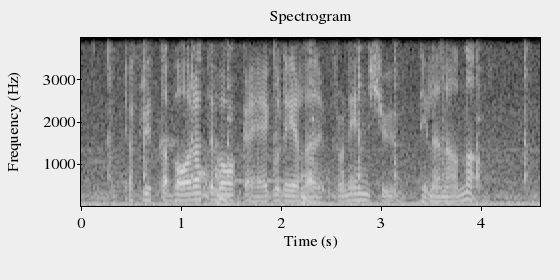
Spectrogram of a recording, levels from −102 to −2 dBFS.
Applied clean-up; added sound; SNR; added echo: none; Clock + Printer; 4 dB; none.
